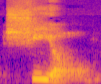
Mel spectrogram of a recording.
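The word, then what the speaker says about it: Sheol: talks about the realm of the dead called shiel. It's s h e o l. And I'll spell that again in case you want to look it up.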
